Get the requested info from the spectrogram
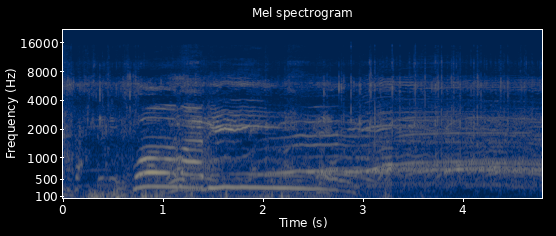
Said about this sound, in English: The second man to service, from the Makuri tribe, lifted his arms triumphantly into the air and the watching crowd cheered. He was the winner.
